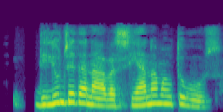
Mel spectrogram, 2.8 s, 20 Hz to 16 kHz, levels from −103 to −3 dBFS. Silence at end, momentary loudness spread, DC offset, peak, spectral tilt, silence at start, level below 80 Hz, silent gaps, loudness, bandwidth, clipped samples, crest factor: 0.05 s; 8 LU; under 0.1%; -2 dBFS; -5 dB/octave; 0.15 s; -62 dBFS; 0.32-0.43 s; -16 LUFS; 7.6 kHz; under 0.1%; 14 dB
